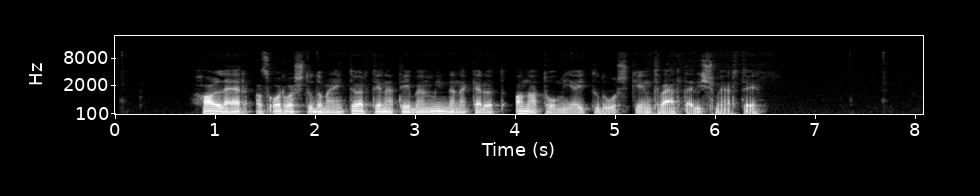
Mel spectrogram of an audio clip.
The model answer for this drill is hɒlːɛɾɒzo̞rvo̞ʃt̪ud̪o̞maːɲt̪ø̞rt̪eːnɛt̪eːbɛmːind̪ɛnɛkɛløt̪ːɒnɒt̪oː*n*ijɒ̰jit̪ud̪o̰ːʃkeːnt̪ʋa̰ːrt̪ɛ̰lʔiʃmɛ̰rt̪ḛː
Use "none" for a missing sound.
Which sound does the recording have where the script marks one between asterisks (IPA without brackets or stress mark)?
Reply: m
